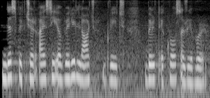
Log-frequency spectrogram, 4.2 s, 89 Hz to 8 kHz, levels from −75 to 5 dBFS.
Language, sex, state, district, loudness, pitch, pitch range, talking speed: English, female, Arunachal Pradesh, Lower Dibang Valley, -15 LUFS, 210 Hz, 200-220 Hz, 185 wpm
